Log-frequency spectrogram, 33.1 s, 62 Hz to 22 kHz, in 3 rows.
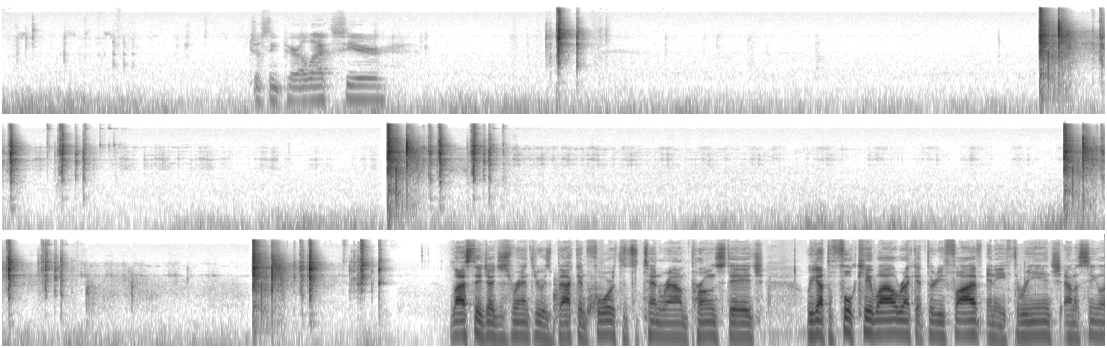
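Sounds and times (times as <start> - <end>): rifle shots: 10.4 - 11.8, 14.9 - 16.0, 21.6 - 23.8, 24.5 - 25.8, 26.9 - 29.5
metallic clicks and clanks: 10.6 - 13.2, 14.9 - 18.2, 21.7 - 24.0, 24.7 - 26.0.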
